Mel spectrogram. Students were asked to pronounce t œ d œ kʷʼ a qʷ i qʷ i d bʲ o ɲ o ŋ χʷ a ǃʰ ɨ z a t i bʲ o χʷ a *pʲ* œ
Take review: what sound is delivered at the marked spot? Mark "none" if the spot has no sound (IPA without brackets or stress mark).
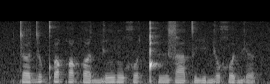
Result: bʲ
